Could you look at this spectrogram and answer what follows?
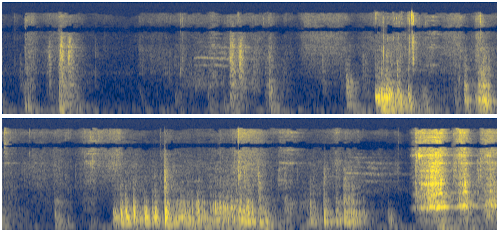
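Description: A man groaning and grunting with effort while climbing down a metal scaffold tower, in drawn-out pitched sounds, with a short scrape or clatter near the end.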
